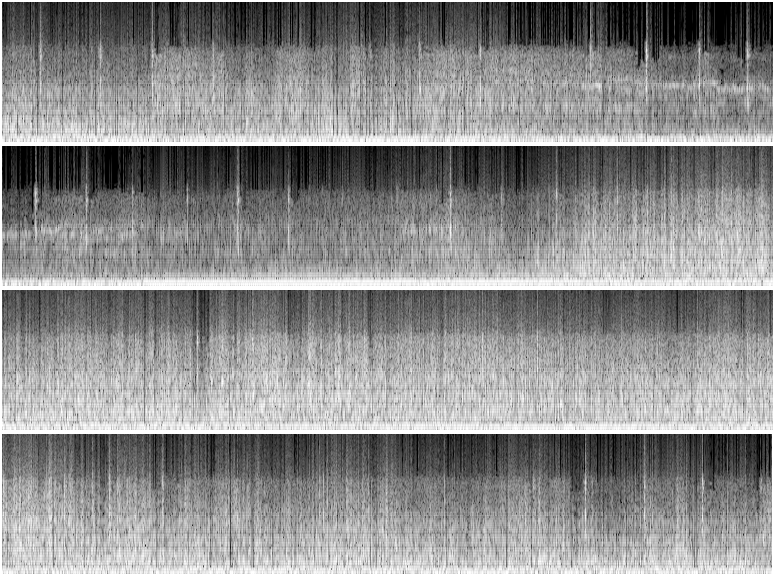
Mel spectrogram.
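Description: Wind and road noise inside a moving pickup truck's cab with the sunroof open, the air rushing over the roof rack. A deep rumble grows much louder from about nine seconds in and eases off about twenty-two seconds in, with scattered faint clicks throughout.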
